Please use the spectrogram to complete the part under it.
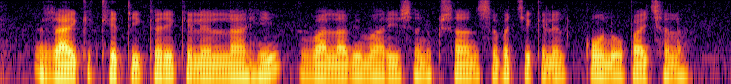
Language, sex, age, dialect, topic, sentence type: Maithili, male, 36-40, Eastern / Thethi, agriculture, question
